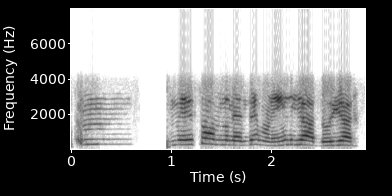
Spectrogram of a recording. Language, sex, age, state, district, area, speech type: Punjabi, female, 18-30, Punjab, Hoshiarpur, rural, conversation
